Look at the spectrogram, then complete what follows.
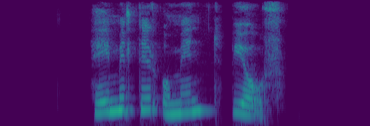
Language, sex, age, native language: Icelandic, female, 40-49, Icelandic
